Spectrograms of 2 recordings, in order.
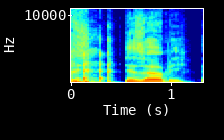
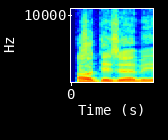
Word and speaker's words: De Zerbi: Roberto De Zerbi, his name. He has very, very good attributes for a coach, for a manager. – De Zerbi, yeah, you're right.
